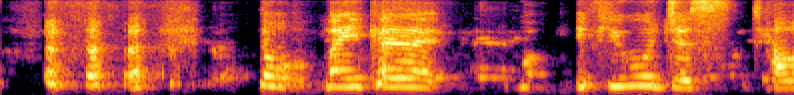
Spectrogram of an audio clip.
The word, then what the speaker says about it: Maika: McHenry and I'd like to start off with first of all am i pronouncing your name correctly is it mica it's my gun mieka no mica if you would just tell us a little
